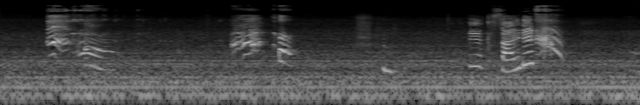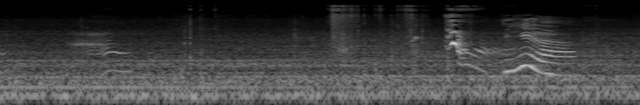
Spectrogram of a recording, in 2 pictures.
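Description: A baby coos and squeals close by in short bursts.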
